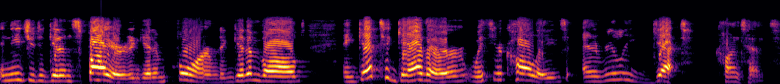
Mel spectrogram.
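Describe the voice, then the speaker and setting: In a normal speaking voice, a woman talks at a moderate pace with lively intonation and a fairly high pitch. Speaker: content strategy consultant. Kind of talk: webinar presentation. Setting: online webinar.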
